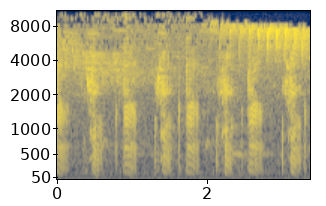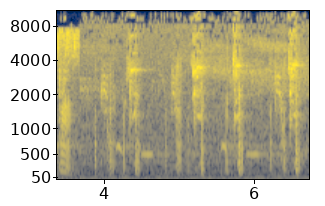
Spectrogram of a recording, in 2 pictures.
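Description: Black storks give a rapid run of harsh, wheezy, squealing calls, about one a second, with thin high whistles and rasps mixed in.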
